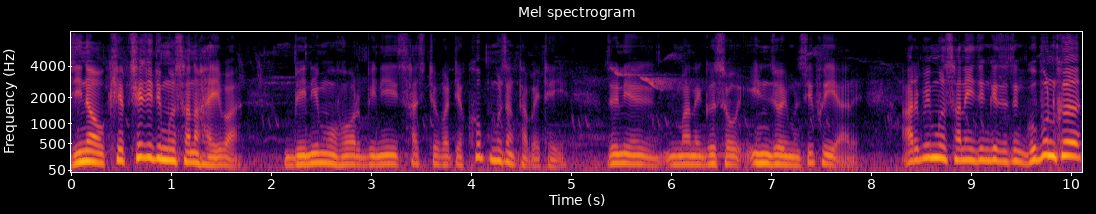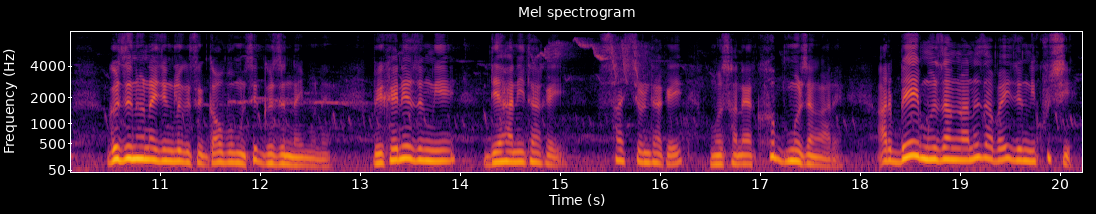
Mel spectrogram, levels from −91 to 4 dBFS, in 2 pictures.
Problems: none marked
